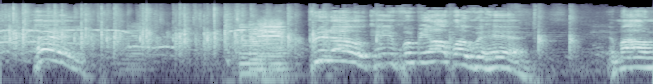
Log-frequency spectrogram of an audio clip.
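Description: Live garage rock band: amplified electric guitars with sliding, falling notes and a man's voice through the PA.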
